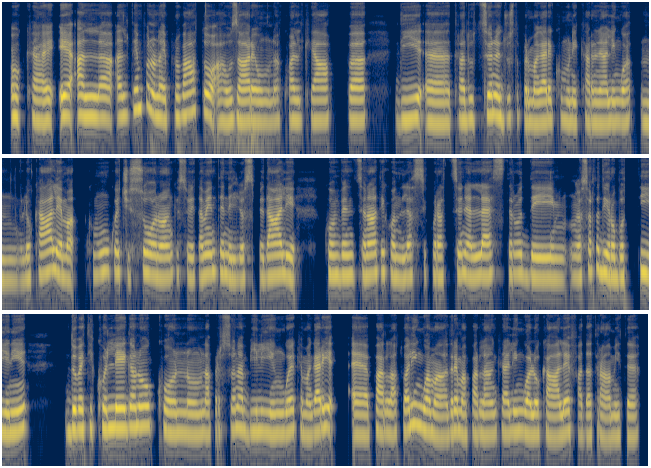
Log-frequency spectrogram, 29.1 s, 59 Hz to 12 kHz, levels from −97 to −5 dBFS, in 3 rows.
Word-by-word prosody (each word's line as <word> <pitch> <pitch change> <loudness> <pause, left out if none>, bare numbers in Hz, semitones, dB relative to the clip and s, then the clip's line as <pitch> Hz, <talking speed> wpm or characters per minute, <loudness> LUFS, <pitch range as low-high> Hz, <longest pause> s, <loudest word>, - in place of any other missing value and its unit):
Okay, 200 -3 0
e 225 0 +7
al 220 -2 +4
al 220 +1 -1
tempo 285 +5 0
non 240 -6 +4
hai 205 -2 +2
provato 235 +4 +1
a 190 0 -3
usare 190 0 +2
una 185 +1 -3
qualche 195 0 -5
app 195 +2 -3 0.7
di, 200 +2 0
uhm, 180 -1 0
traduzione 205 +3 +1
giusto 210 +2 -10
per 190 -4 -3
magari 185 +1 +1
comunicare 185 -2 -5
nella 180 0 0
lingua, 185 +1 -1
mhmm, 170 -2 -8
locale, 205 +5 +2
ma 180 -2 -1 0.2
comunque 220 +2 -3
ci 210 -3 -10
sono 200 -2 +1
anche 190 +3 -1
solitamente 205 +2 -2
negli 180 -3 -2
ospedali 195 +1 0 0.4
convenzionati 200 +1 0
con 190 -4 -3
le 185 +1 -2
assicurazioni 200 +1 -5
all'estero 205 +2 -1
dei 185 -2 +1 0.2
una 190 -1 -3
sorta 225 +6 -3
di 220 -1 +4
robottini 195 +2 +1 0.6
dove 210 +1 +4
ti 220 0 -8
collegano 230 +2 +5
con 195 -4 0
una 185 0 -1
persona 210 +3 -4
bilingue 195 0 -1
che 210 -2 -11
magari, 195 +5 +3 0.3
ehm, 180 -1 0
parla 190 -1 0
tua 205 +2 -1
lingua 235 -3 +3
madre 180 +1 +1
ma 185 -2 -1
parla 185 -1 -3
anche 185 +2 -4
la 185 - +1
lingua 200 0 +1
locale 180 0 +1
e 200 - 0
fa 180 -3 -9
da 175 0 -5
tramite. 170 0 -5
195 Hz, 135 wpm, -23 LUFS, 185-210 Hz, 0.7 s, e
